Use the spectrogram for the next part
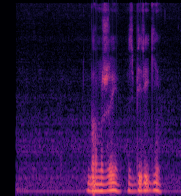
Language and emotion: Russian, neutral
